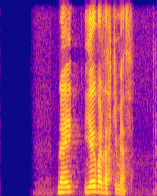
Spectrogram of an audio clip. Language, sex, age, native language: Icelandic, female, 40-49, Icelandic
